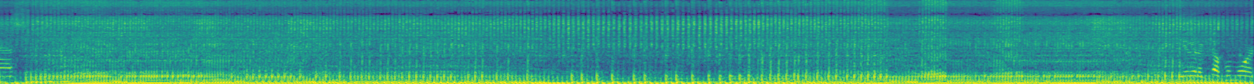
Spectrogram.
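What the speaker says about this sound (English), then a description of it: "Fire back up. Get those RPMs up," An engine running with the throttle blipped to raise its RPMs: a loud, close, steady clattering drone with rough mechanical knocking throughout.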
